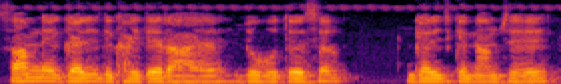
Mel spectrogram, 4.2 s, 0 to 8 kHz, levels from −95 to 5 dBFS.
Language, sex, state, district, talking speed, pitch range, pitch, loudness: Hindi, male, Uttar Pradesh, Lalitpur, 200 wpm, 110-115 Hz, 110 Hz, -18 LUFS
